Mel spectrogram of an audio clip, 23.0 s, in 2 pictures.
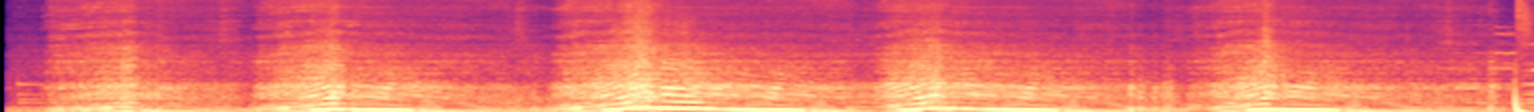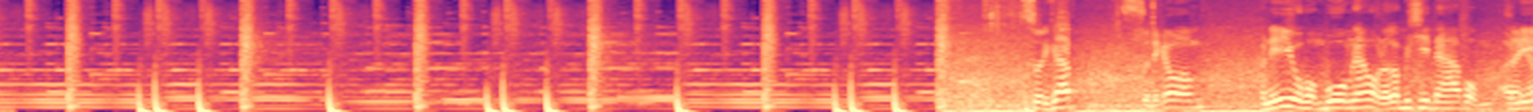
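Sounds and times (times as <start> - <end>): car engine revving: 0.1 - 11.2, 17.9 - 23.0.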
